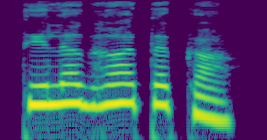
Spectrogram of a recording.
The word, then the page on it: ತಲೆಗುತ್ತುಗೆ: taleguttuge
